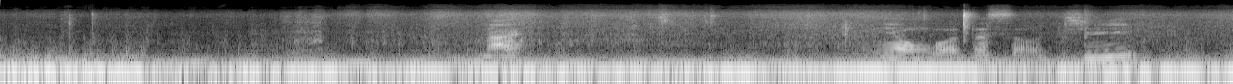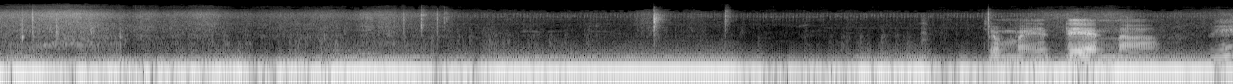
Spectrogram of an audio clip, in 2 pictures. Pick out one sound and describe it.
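Wind buffets and rumbles steadily outdoors.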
